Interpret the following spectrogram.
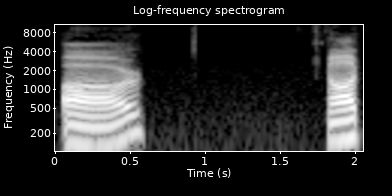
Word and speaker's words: aren't: এটার মেন উচ্চারণটা হবে হচ্ছে আরেন্ট, আরেন্ট এরকম হবে। বাট Aren't. স্পোকেন ইংলিশে শুনেন, স্পোকেন ইংলিশে সব সময় কি করবেন, এটা এই যে শেষে যে টি দেখতেছেন, এই টিটা উচ্চারণ করবেন না।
